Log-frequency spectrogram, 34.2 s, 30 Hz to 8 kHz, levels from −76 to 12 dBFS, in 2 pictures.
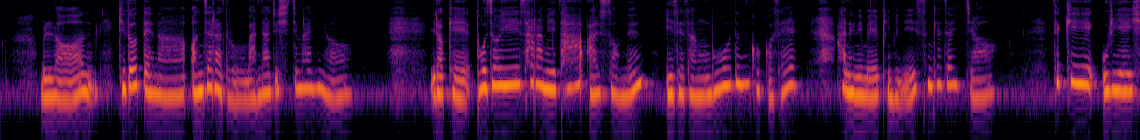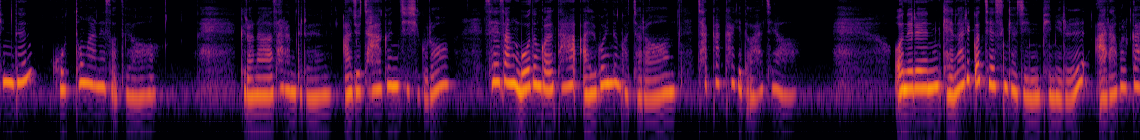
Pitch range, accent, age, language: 180-245 Hz, native, 50-69, Korean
